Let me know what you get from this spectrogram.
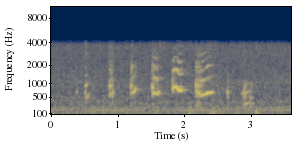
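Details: Red long-haired Dachshund, a male puppy, indoors, giving a run of short high whimpers that rise and fall, about three a second, growing louder toward the middle then fading, over a steady low hum.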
